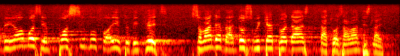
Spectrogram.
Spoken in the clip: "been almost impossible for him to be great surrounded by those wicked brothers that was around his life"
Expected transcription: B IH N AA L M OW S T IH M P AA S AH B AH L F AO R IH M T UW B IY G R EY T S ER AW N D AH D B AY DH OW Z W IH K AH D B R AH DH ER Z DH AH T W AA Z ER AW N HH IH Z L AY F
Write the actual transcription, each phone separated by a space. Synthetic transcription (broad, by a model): B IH N AA L M OW S T IH M P AA S AH B AH L F AO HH IH M T UW B IY G R EY T S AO AW N D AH D B AY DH OW S W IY K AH D B R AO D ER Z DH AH T W AA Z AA AW N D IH S L AY F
